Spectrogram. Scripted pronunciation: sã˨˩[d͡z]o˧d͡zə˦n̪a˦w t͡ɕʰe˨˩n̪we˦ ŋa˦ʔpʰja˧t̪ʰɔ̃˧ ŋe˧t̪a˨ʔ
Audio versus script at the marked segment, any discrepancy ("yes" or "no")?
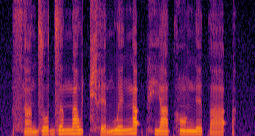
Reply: no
